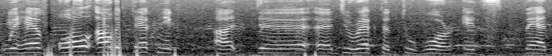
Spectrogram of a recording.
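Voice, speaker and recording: Over noticeable background noise and audible room echo, a woman with a Russian accent speaks at a fairly high pitch with fairly even intonation. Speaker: protester. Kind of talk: street interview. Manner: halting.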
